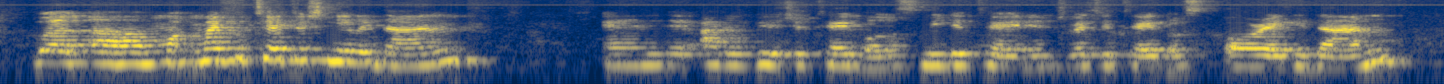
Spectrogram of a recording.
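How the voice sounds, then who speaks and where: Noticeable background noise accompanies a voice with ordinary pitch variation. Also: woman, fairly high pitch for a woman, moderate pace. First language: not English (Portuguese or Tetum). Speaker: cooking vlogger. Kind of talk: live-stream cooking tutorial. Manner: halting, frequent fillers.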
